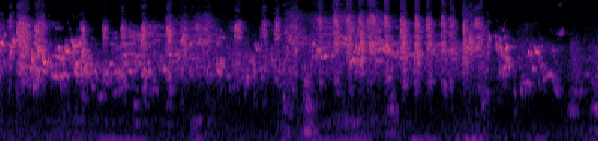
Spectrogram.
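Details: Budgerigars feeding and exchanging food, chattering in a dense, continuous stream of fast warbling chirps and scratchy twitters, high-pitched and overlapping, with rapid repeated notes throughout.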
